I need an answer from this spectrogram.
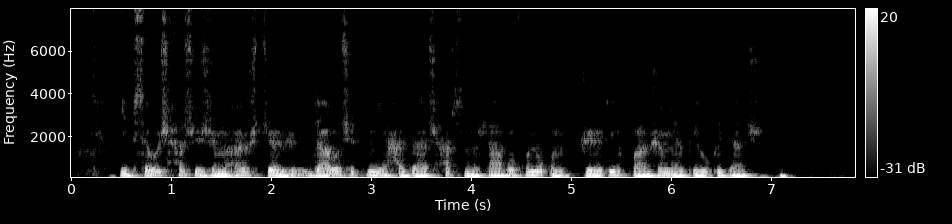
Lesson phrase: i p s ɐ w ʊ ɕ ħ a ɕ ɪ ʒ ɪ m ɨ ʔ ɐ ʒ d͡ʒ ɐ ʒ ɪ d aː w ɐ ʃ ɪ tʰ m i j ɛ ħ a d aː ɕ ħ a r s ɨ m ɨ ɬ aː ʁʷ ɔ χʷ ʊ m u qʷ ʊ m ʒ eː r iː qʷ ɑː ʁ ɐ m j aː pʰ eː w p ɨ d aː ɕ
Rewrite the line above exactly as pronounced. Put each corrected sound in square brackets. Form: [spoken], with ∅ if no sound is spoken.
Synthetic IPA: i p s ɐ w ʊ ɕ ħ a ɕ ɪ ʒ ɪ m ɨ ʔ ɐ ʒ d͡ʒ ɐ ʒ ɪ d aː w ɐ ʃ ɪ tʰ m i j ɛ ħ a d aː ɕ ħ a r s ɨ m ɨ ɬ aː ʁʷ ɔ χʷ ʊ [n] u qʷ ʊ m ʒ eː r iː qʷ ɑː [ʒ] ɐ m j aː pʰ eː w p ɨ d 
